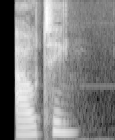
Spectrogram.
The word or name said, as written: outing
